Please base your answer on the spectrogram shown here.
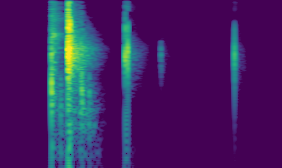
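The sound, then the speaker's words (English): Pool balls clack together: a quick cluster of sharp knocks comes first, then a few separate, fainter clicks spaced apart, with no voices. “Pool balls is correct. Pool or billiards, either one.”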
